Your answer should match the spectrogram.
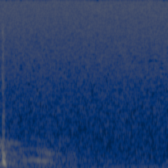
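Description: A pause in a man's speech: his last word dies away, a faint short low hum follows about half a second in, then near silence with only room tone.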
